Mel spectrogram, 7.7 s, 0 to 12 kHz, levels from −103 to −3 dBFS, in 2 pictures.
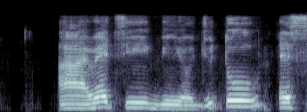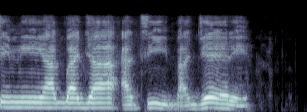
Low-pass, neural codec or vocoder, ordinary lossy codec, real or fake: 7.2 kHz; codec, 16 kHz, 4.8 kbps, FACodec; Opus, 64 kbps; fake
